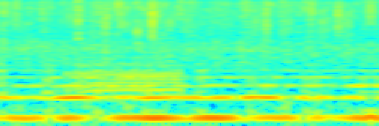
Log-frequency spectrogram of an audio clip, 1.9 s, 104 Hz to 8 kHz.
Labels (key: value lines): label: biophony, croak
recorder: SoundTrap 500

label: biophony, midshipman
recorder: SoundTrap 500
